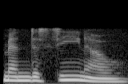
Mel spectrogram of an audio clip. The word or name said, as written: Mendocino, Cape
